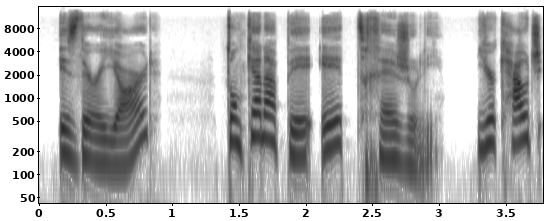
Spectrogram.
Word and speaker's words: canapé: Finally, canapé, meaning couch. It's masculine. And notice that accent on the A makes it an A sound.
